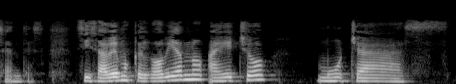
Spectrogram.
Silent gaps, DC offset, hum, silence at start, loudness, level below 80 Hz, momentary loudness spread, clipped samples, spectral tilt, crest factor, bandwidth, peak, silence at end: none; under 0.1%; none; 0 s; -17 LUFS; -56 dBFS; 15 LU; under 0.1%; -7 dB/octave; 18 dB; 8.4 kHz; 0 dBFS; 0.3 s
